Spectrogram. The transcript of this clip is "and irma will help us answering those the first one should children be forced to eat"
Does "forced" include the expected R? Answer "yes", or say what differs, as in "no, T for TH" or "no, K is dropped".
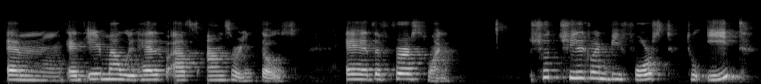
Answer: yes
